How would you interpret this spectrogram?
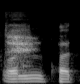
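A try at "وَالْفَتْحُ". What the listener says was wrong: লাস্টে হা কে উচ্চারণ করুন, ফাত। ফাত। ফাত। ফাত।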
